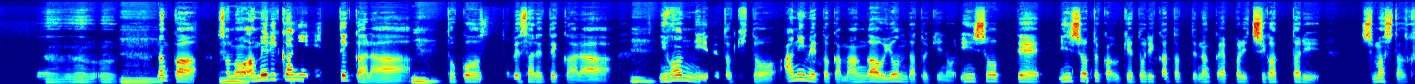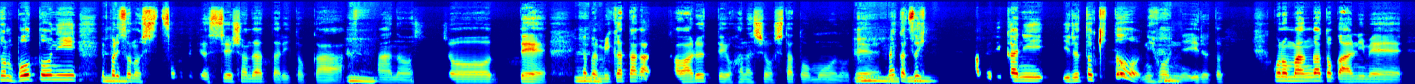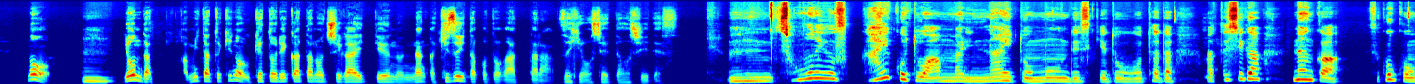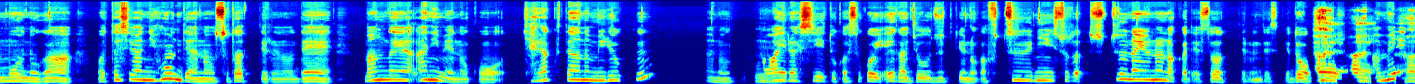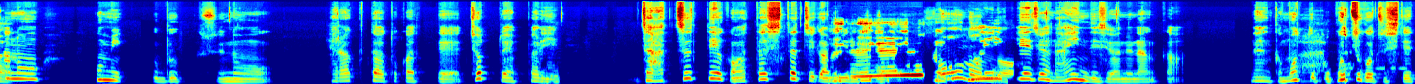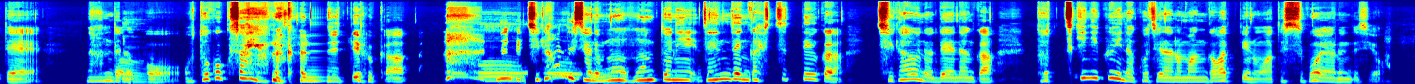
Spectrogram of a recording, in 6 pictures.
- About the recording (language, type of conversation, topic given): Japanese, podcast, 漫画やアニメの魅力は何だと思いますか？
- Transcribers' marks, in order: distorted speech; other background noise; static; unintelligible speech; laughing while speaking: "男臭いような感じ"; laugh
